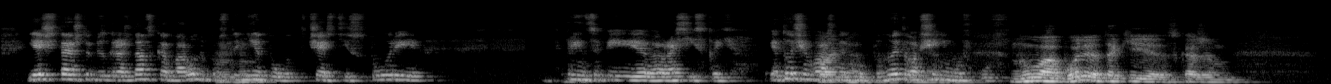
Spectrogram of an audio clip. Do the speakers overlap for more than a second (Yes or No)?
Yes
